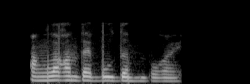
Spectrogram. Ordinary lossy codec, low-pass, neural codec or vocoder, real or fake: Opus, 16 kbps; 7.2 kHz; none; real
